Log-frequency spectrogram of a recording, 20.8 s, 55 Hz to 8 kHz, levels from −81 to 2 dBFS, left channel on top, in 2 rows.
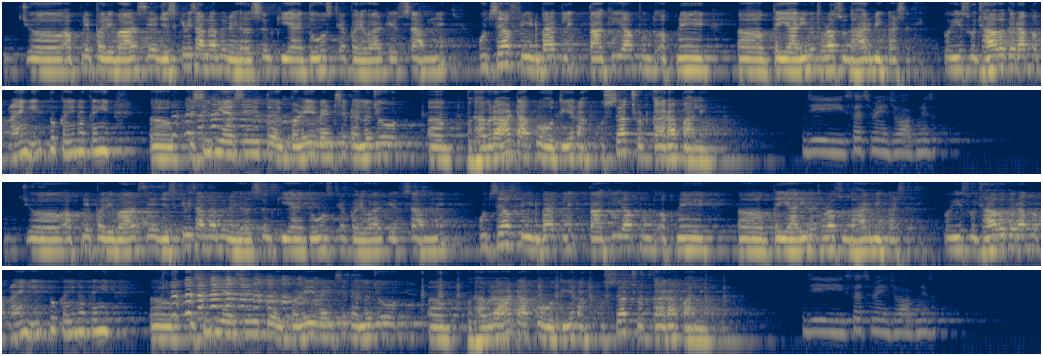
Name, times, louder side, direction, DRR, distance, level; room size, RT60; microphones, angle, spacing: voice 1, 0.0-4.4 4.8-7.0 7.3-9.1 9.4-14.3 14.6-17.5, left 2 dB, 80° left, 7 dB, 1.9 m, -25 dB
sound 1, 12.0-13.7 14.6-17.6, right 8 dB, 55° right, 0.8 m, -33 dB
voice 2, 18.4-19.7, left 2 dB, 20° left, 6 dB, 1.1 m, -40 dB
29.5 x 21.0 x 6.2 m, 1.2 s
head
